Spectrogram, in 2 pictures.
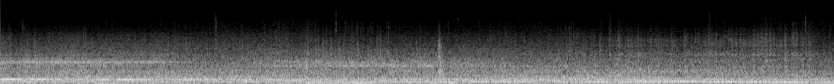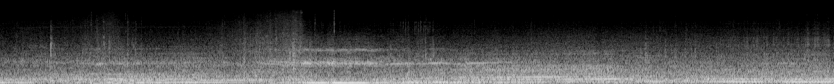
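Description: A car engine hums and revs inside the car as it drives.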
